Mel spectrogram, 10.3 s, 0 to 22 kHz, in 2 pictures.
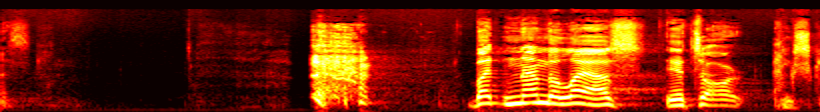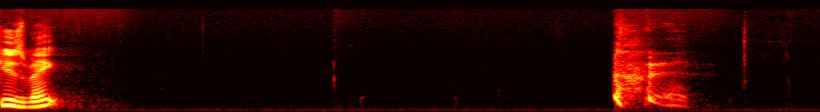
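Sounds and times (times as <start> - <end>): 
speech: 0.0 - 0.3, 2.0 - 5.6
person coughing in short raspy bursts: 1.9 - 2.5, 8.9 - 9.6.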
